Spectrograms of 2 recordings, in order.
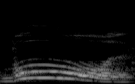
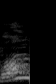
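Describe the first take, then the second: First: The vowel is drawn out long. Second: The vowel is short and clipped. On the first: The speaker calls it right. "এইটা একটু আমরা টেনে উচ্চারণ করব" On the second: The speaker calls it wrong. "আমরা যে বল বলি না"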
